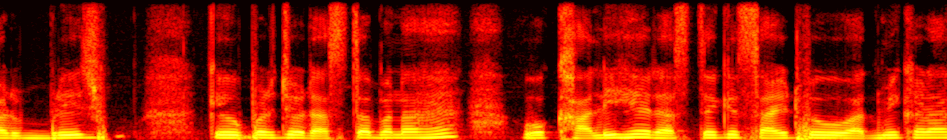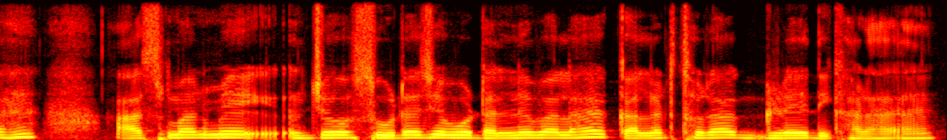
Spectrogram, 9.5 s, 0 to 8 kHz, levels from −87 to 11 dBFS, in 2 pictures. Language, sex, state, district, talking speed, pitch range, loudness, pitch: Hindi, male, Jharkhand, Jamtara, 220 wpm, 140-165 Hz, -13 LUFS, 155 Hz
